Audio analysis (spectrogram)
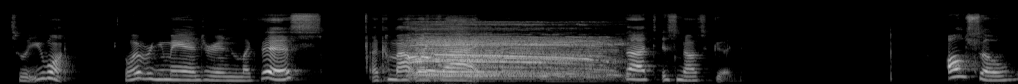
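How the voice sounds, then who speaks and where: A woman's voice: on the high side, pushed and bright, heavily acted. A woman voicing a fussy, prim male protocol droid who reviews a gym in a homemade toy video, often saying "oh my". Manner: prim, easily flustered, says "oh my".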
